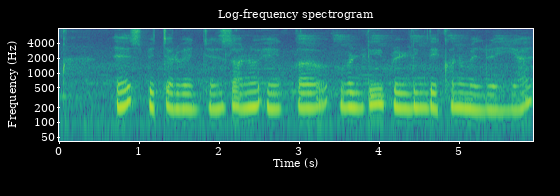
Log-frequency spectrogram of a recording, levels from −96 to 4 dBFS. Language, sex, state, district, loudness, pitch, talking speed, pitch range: Punjabi, female, Punjab, Kapurthala, -16 LUFS, 200 Hz, 120 wpm, 190-215 Hz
